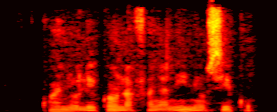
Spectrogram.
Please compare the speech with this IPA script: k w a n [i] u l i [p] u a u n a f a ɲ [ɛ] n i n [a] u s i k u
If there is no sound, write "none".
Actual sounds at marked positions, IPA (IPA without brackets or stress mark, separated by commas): i, k, a, i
